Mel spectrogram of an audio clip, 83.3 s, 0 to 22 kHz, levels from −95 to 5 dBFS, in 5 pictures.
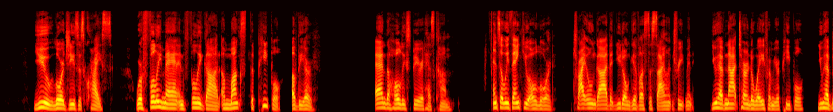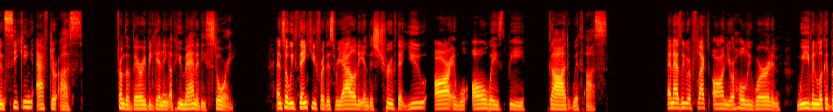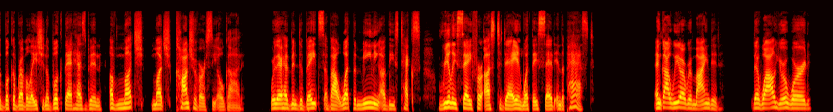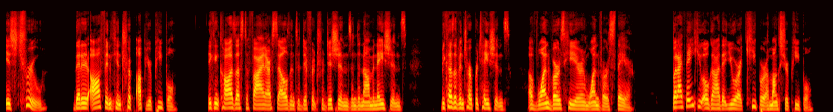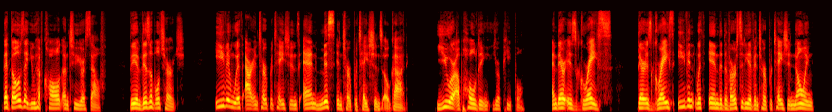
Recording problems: none

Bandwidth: 14.5 kHz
